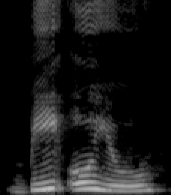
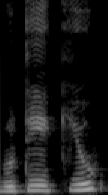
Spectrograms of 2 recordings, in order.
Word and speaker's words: boutique: QUE is k, it's pronounced as k. So it's unique. All right, the second word BOUTIQUE is not boutique, it is also boutique.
